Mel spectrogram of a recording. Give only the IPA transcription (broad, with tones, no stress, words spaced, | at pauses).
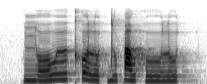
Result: ɲoː˩˧ʋɯː˧˥kʰo˥˨ lu˧˩t̚du˧pa˧w huː˩lu˧t̚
